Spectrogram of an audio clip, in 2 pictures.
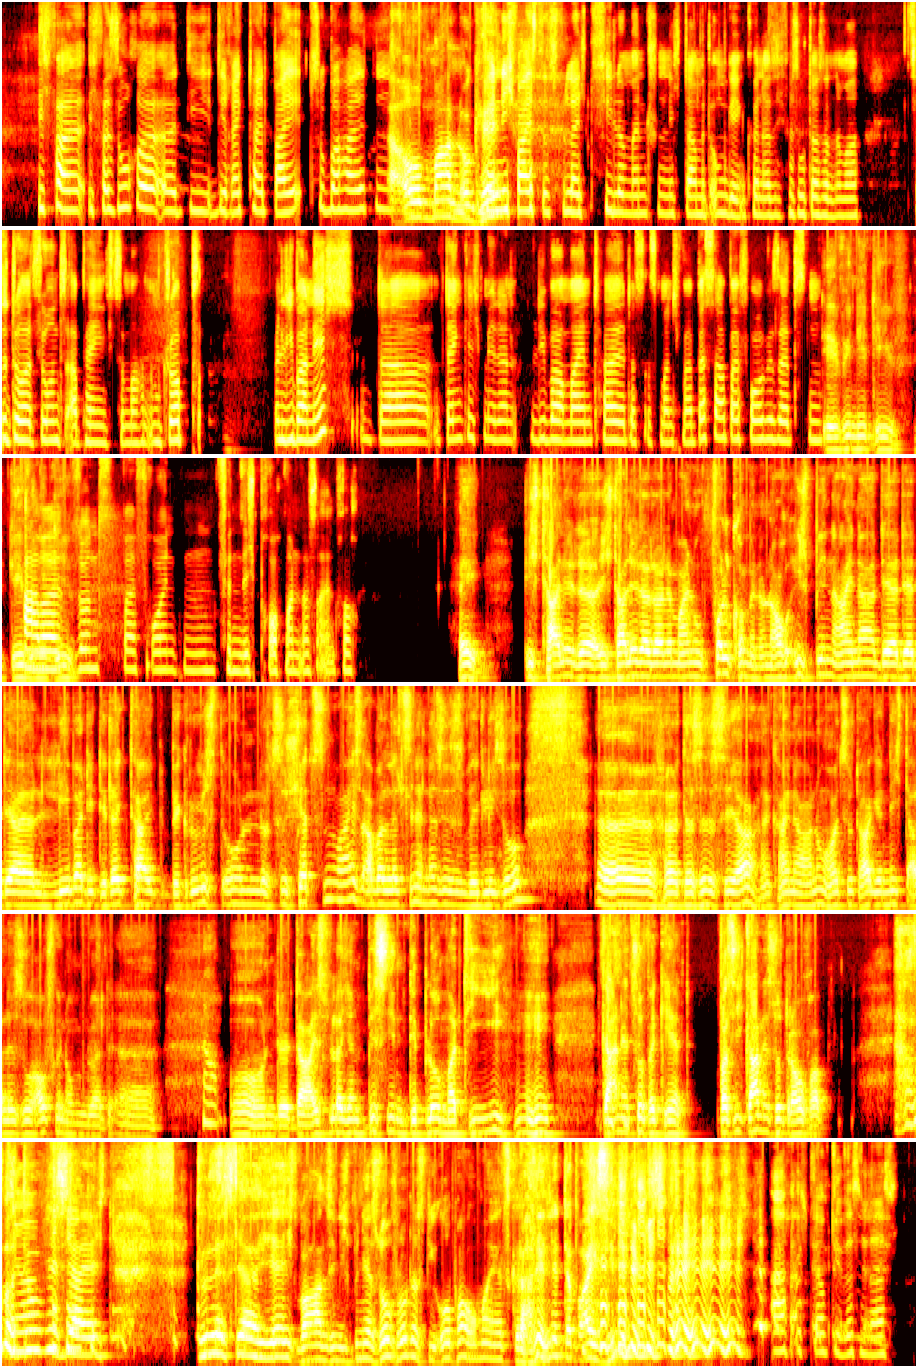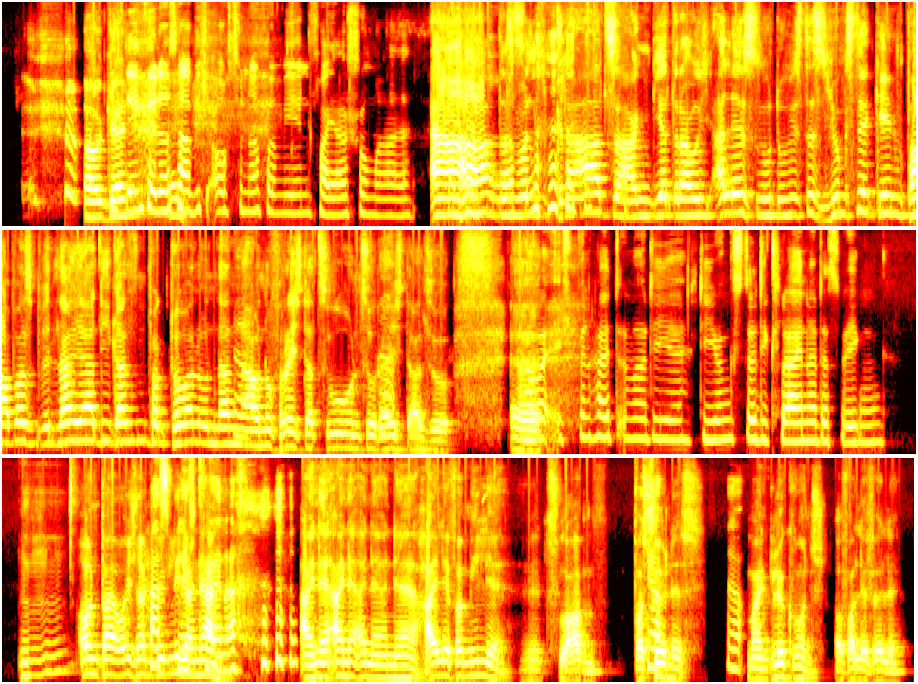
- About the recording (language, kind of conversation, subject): German, unstructured, Hast du ein Lieblingsfoto aus deiner Kindheit, und warum ist es für dich besonders?
- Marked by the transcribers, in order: background speech; distorted speech; static; other background noise; stressed: "vollkommen"; chuckle; chuckle; laughing while speaking: "Aber"; laughing while speaking: "Okay"; giggle; laugh; laughing while speaking: "jetzt grade nicht dabei sind in dem Gespräch"; laugh; other noise; laughing while speaking: "Aha"; stressed: "grad"; giggle; snort; giggle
